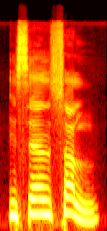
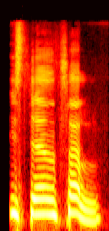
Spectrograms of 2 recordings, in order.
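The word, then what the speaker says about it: essential: E double S ई एन टी आई एल एसेंशियल एसेंशियल देख रहे यहां पर टी आई ए है टी के साथ क्या है?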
